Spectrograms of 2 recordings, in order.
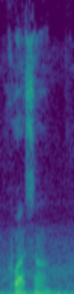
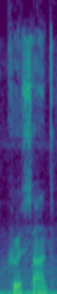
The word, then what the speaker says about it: croissant: Hi, it's Chef Mike Panja, and today we're going to make croissant, or croissants. There's a dispute going on already about the pronunciation. Croissant is the French pronunciation, which I prefer for two reasons.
